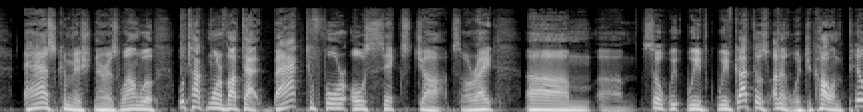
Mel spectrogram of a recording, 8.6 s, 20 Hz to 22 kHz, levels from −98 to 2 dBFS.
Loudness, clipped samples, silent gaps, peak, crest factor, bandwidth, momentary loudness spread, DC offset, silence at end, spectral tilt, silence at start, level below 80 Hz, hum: -20 LUFS; under 0.1%; none; -4 dBFS; 16 dB; 15 kHz; 8 LU; under 0.1%; 0 s; -5.5 dB/octave; 0.25 s; -44 dBFS; none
